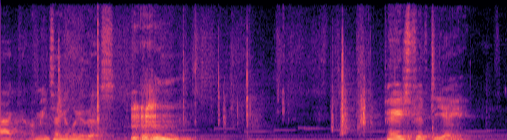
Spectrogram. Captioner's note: clears throat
